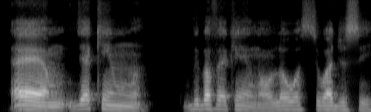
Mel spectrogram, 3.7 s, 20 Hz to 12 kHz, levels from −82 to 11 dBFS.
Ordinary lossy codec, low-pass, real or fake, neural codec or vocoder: none; none; fake; codec, 24 kHz, 0.5 kbps, DualCodec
